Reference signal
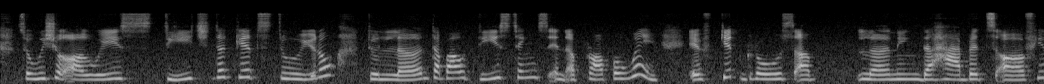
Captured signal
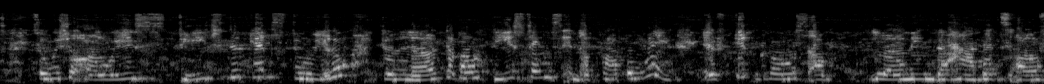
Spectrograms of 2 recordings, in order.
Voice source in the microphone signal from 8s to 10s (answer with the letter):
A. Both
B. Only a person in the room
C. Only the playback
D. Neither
C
